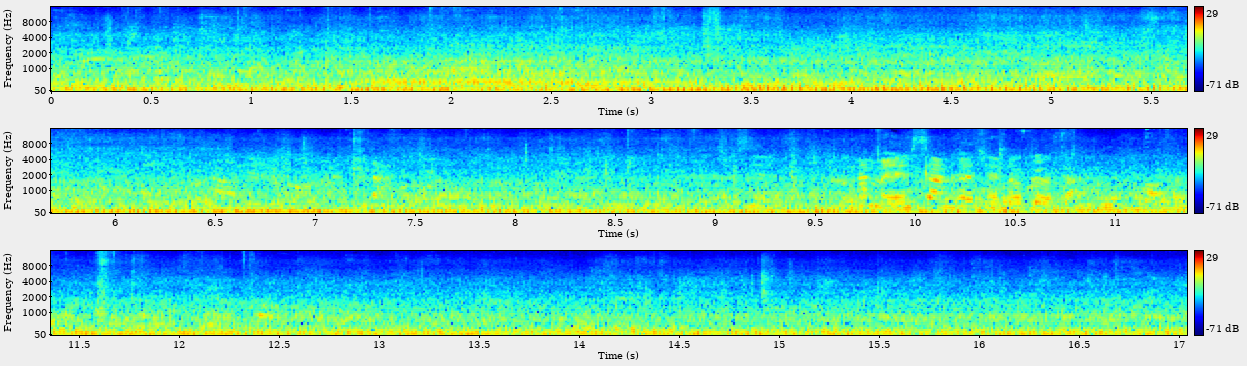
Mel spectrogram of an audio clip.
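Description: Footsteps tap on wet paving.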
